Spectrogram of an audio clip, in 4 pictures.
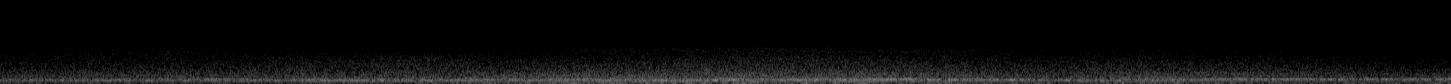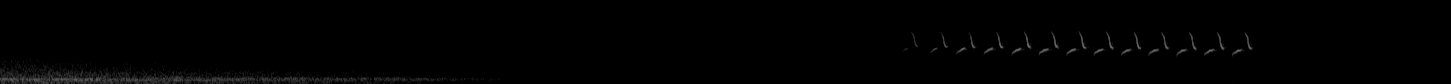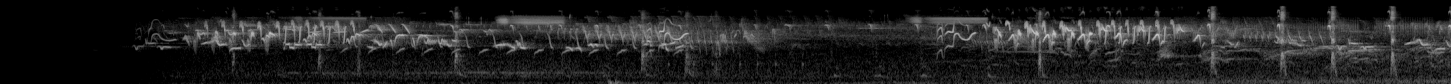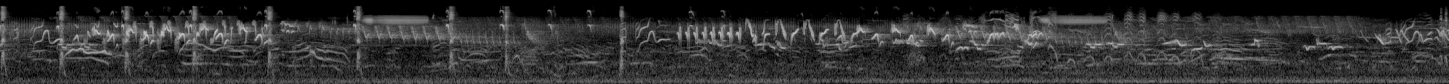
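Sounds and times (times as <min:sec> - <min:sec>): flock of small birds chirping: 0:30.4 - 0:58.0.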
